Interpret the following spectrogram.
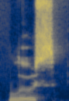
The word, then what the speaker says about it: loose: Loose rhymes with goose, and it keeps both of its O's, nice and roomy, exactly like the word means.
